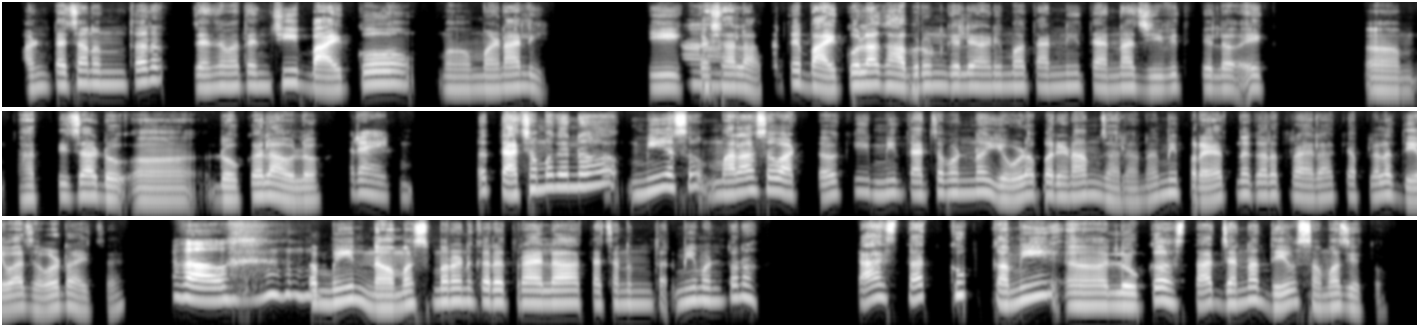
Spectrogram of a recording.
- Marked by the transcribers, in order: in English: "राइट"; chuckle
- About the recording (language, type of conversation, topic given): Marathi, podcast, एखादा चित्रपट किंवा मालिका तुमच्यावर कसा परिणाम करू शकतो?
